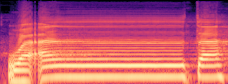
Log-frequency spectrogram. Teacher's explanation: huruf nun sukun bertemu Ta Maka didengungkan dan disamarkan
